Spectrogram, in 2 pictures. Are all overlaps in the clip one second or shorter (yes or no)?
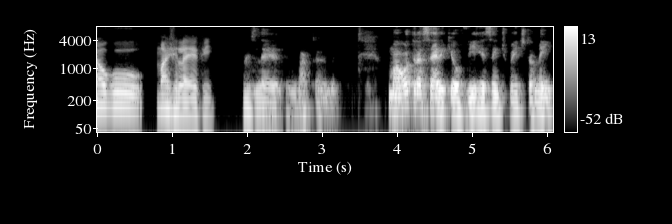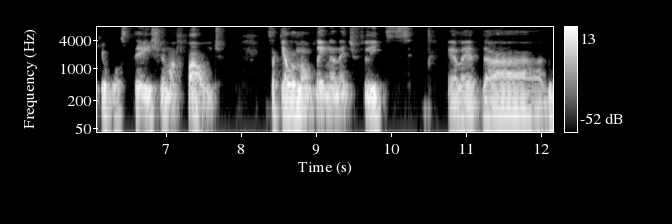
yes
